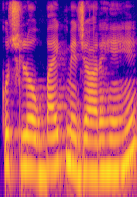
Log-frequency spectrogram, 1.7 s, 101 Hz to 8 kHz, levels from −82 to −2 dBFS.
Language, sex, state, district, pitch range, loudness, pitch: Hindi, female, Arunachal Pradesh, Lower Dibang Valley, 180-210 Hz, -13 LUFS, 190 Hz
